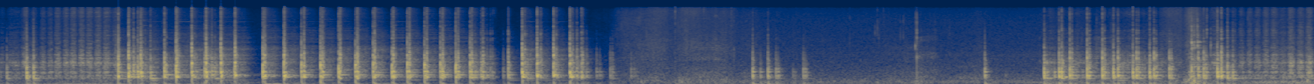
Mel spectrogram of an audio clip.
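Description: A baking dish of marshmallow mixture rattled and knocked rapidly against the countertop to settle the mixture and drive out air bubbles. It comes in two bouts of quick repeated knocks with a ringing tone from the dish, separated by a few quieter seconds with only the odd click.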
